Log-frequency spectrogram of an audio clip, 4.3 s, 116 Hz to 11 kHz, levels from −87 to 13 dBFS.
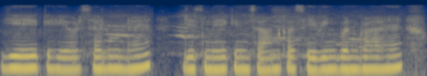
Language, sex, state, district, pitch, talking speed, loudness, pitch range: Hindi, female, Uttar Pradesh, Shamli, 185 Hz, 180 wpm, -15 LUFS, 180-190 Hz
